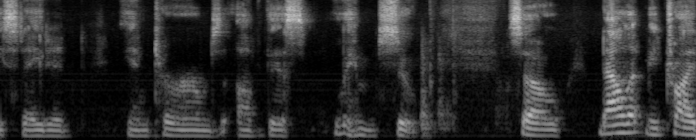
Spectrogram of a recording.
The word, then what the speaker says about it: lim sup: And in exactly the same way, to define the lim sup, that's how everyone pronounces it, we look at the supremum of the set considering only elements beyond element capital N.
